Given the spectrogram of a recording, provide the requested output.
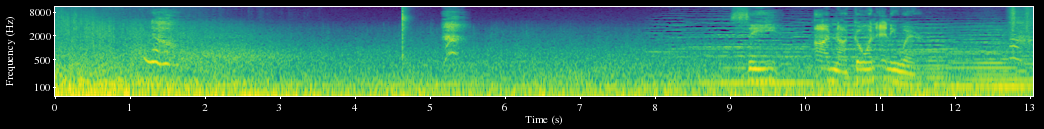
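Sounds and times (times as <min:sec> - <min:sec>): explosion rumble: 0:00.0 - 0:08.7.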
